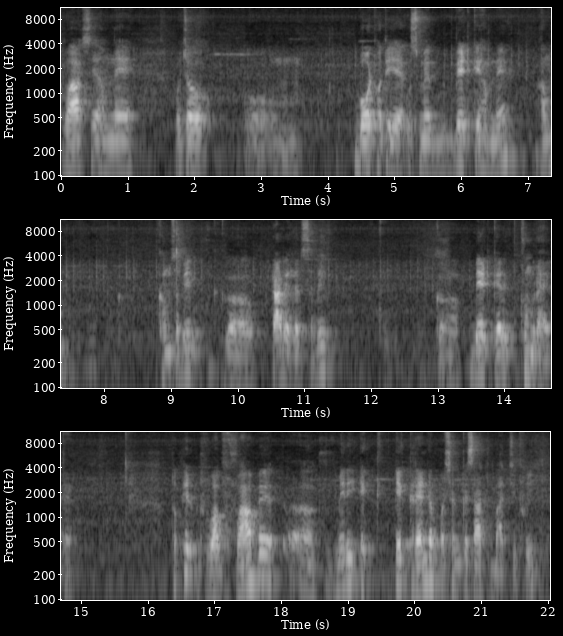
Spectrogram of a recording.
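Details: Stuttering in an adult man speaking Hindi who says he has stammered for many years.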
